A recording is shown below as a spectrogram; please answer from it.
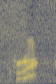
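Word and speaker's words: craic: spelling in here somewhere you pronounce it as in crack as in the crack in the windscreen that kind of thing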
